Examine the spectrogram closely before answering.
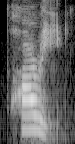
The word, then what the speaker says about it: party: Yeah, we don't pronounce sound t because we have spoken English and we pronounce it party without Party.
